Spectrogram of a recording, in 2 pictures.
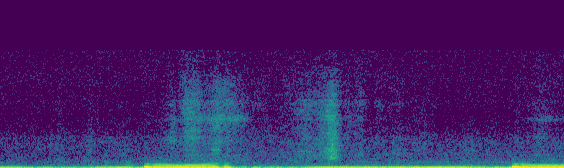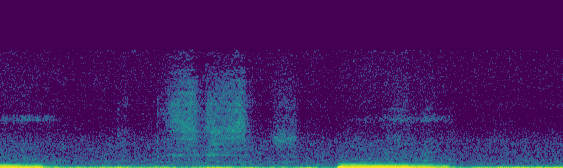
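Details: Dozing cat with a loud, person-like snore: three evenly spaced, deep, buzzing snores about every three and a half seconds, each slightly falling in pitch, against a faint steady indoor hum.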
